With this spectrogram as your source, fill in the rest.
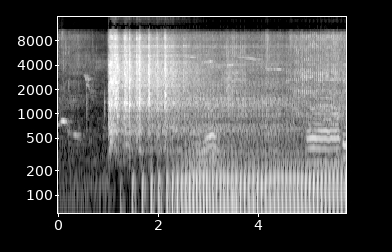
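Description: A Yamaha Mio 125 motorcycle that had sat unused for a long time, with a freshly charged battery, cranks and fires after about a second, then settles into a steady, rhythmic idle.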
